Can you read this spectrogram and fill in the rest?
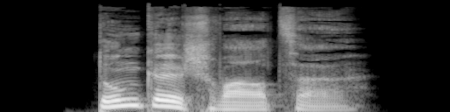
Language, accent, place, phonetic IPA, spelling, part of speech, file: German, Germany, Berlin, [ˈdʊŋkl̩ˌʃvaʁt͡sɐ], dunkelschwarzer, adjective, De-dunkelschwarzer.ogg
- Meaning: inflection of dunkelschwarz: 1. strong/mixed nominative masculine singular 2. strong genitive/dative feminine singular 3. strong genitive plural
